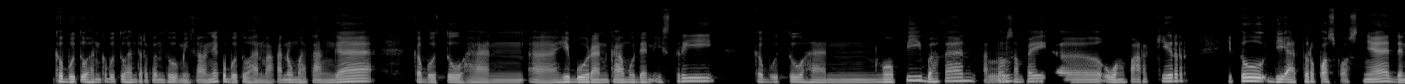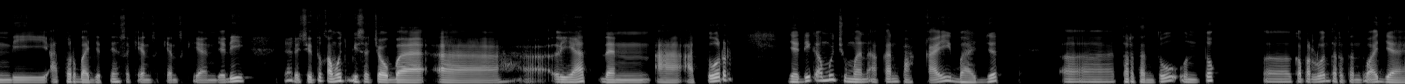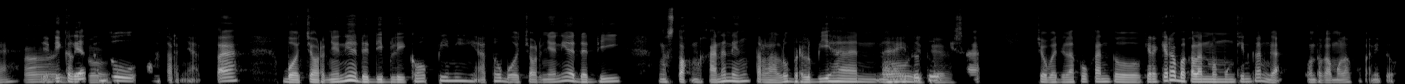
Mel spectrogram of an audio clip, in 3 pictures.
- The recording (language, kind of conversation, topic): Indonesian, advice, Bagaimana cara menetapkan batas antara kebutuhan dan keinginan agar uang tetap aman?
- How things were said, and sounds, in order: tapping; other background noise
